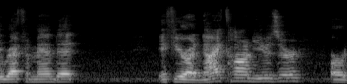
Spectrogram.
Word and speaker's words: Nikon: If you're a Nikon user, or Nikon if you're in the rest of the world besides America, that's how they say it, then, you know, I would still look at the 7D.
